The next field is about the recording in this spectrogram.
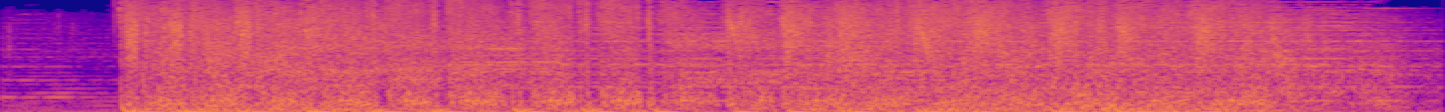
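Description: Gunfire from a scene in The Matrix film: a dense, loud barrage of rapid shots and impacts bursts in abruptly after a quieter half-second and keeps going without pause to the end.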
